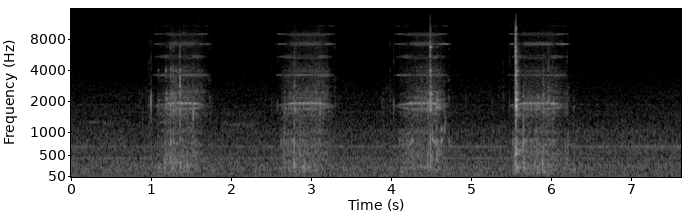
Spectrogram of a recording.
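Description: Ishikawa-type stirring mortar grinder running a test with water in its bowl: four squealing, scraping bursts about a second and a half apart as the pestle and scraper turn, with a sharp click in the last two.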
